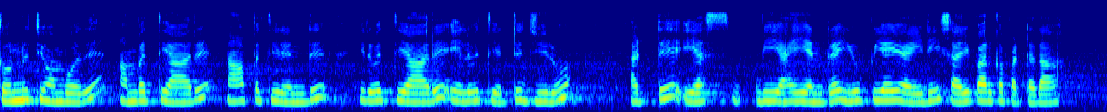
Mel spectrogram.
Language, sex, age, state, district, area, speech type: Tamil, female, 18-30, Tamil Nadu, Mayiladuthurai, urban, read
